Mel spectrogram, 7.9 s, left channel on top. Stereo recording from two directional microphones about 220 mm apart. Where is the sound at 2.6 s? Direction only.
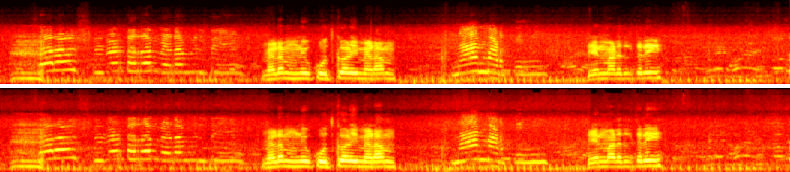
5° right (ahead or behind).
